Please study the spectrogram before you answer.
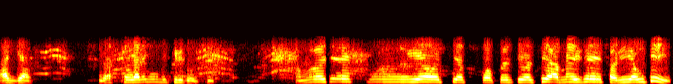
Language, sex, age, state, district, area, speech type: Odia, female, 60+, Odisha, Gajapati, rural, conversation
